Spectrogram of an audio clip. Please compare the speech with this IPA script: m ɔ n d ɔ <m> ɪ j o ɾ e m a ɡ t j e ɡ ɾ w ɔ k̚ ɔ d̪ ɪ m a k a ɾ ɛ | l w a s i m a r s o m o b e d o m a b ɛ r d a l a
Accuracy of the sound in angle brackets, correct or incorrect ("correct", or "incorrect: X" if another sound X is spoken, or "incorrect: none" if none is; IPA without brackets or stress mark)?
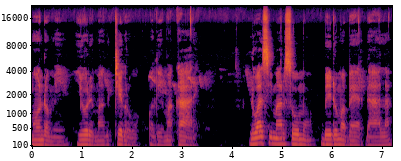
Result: correct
